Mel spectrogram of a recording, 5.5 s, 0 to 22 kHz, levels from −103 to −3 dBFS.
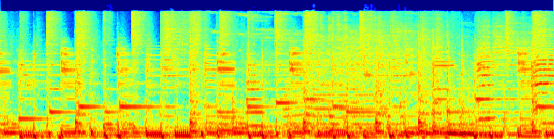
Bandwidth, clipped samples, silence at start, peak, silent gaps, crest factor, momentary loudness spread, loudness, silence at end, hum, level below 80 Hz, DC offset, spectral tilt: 16.5 kHz; under 0.1%; 0 s; -2 dBFS; none; 12 dB; 3 LU; -13 LUFS; 0 s; none; -28 dBFS; under 0.1%; -5 dB/octave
